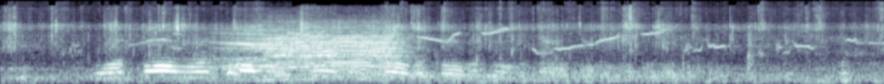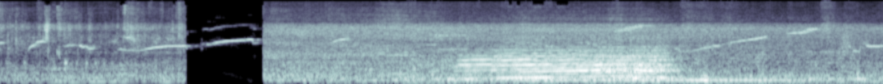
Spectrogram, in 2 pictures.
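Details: Tame cows herded toward pasture in the morning; two moderately loud, drawn-out moos, separated by a short break, over a background of chirping birds.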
